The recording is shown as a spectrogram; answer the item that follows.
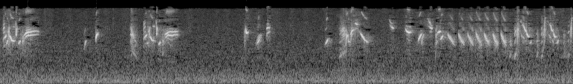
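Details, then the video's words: Goldfinch song in chaayba style from Souk Ahras: scattered short twitters and chirps with pauses, building into a fast, rhythmic trill of rising notes at the end. "chant chardonneret souk ahras chaayba"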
